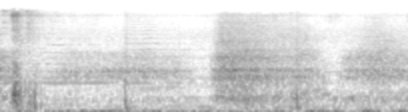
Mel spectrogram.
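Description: A hiker breathing hard through a pause in his talk: a breath near the start and another about a second in, with a couple of faint clicks.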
